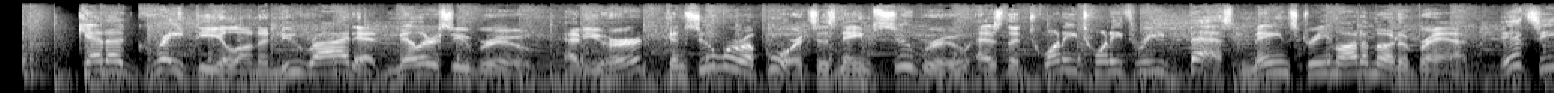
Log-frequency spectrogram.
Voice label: Car Spots, Radio-TV Imaging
